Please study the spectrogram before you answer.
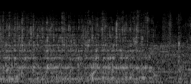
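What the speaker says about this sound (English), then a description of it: "And we're finally getting some dribbles out the overflow." Water dribbling out of a tank's overflow pipe as the tank reaches full, a soft steady trickle and splash, faint and continuous with no voices.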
